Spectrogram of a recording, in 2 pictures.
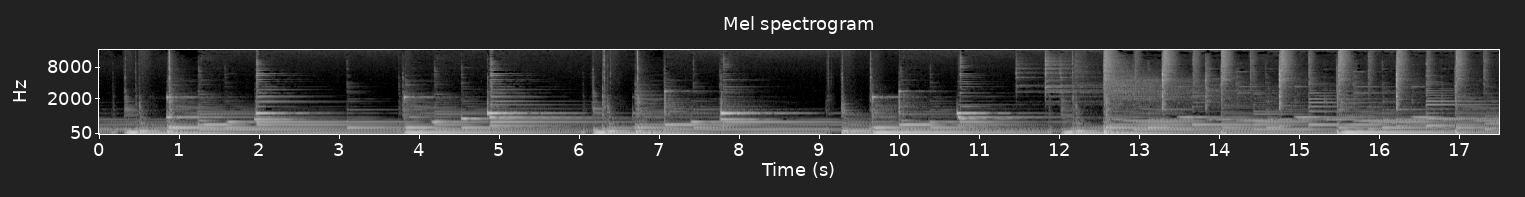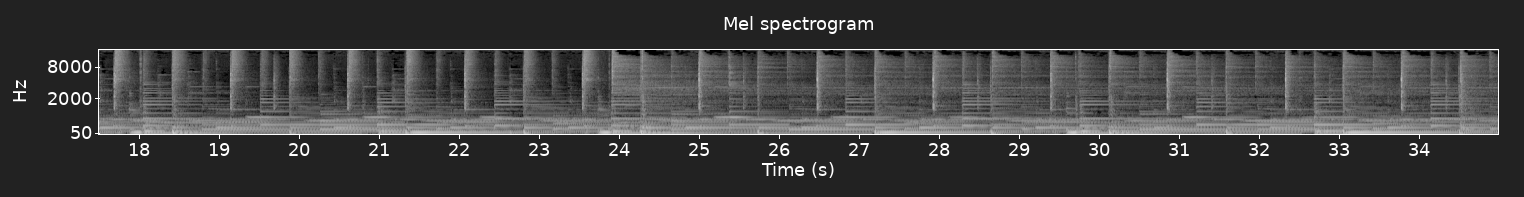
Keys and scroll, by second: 1.2 space, 2.7 space, 3.6 space, 5.0 b, 10.8 space, 13.6 space, 14.1 space, 14.7 r, 15.8 r, 19.4 space, 19.8 e, 20.0 space, 21.9 space, 22.2 space, 26.2 space, 26.6 space, 26.8 space, 28.0 space, 29.2 space, 32.4-34.2 typing.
